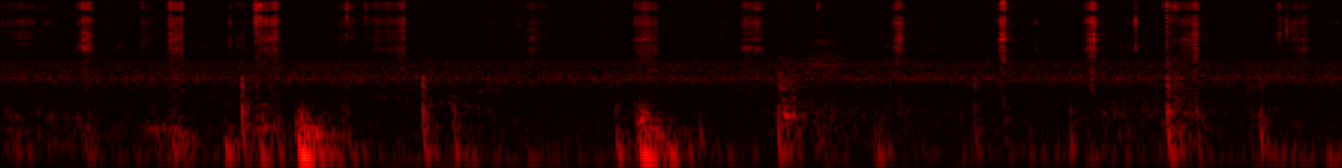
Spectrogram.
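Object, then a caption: Kinetic sand block. A solid green block of kinetic sand is held in the hands while a dark-handled knife or cutter slices and scrapes through it, and fingertips with long red nails press on it. Quiet, soft, gritty cuts and scrapes come at an irregular pace, with a few slightly louder crunchy cuts among them. The sound is mostly low and muffled, with brief bright grainy edges.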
